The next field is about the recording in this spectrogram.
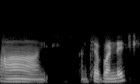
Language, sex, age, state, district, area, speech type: Telugu, male, 18-30, Andhra Pradesh, Annamaya, rural, conversation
